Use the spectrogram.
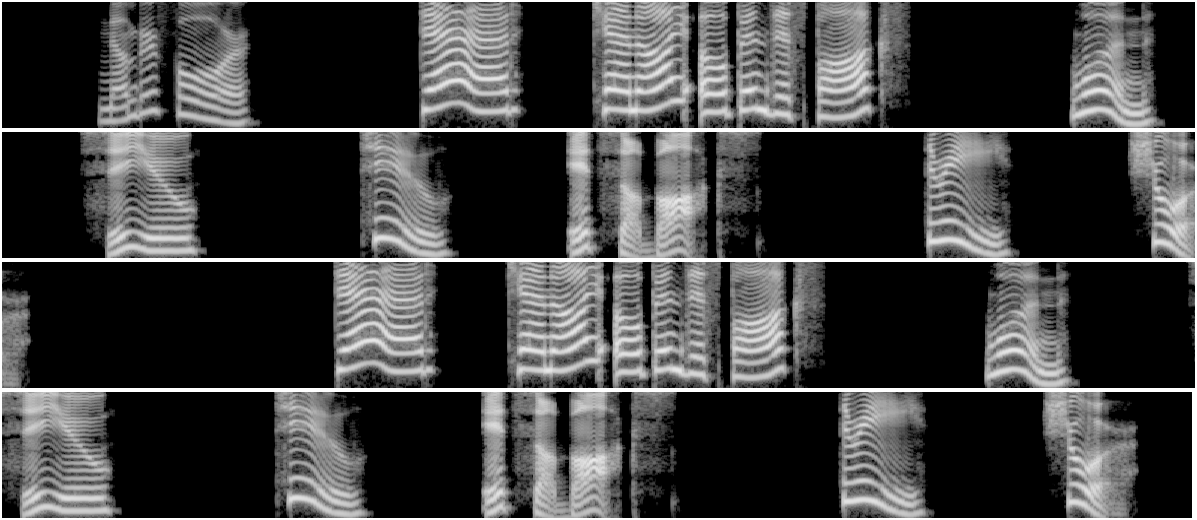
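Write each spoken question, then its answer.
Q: Dad, can I open this box?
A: 3: Sure.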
